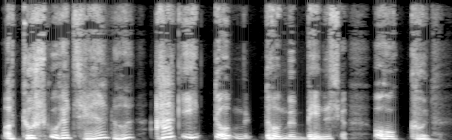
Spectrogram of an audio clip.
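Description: Guy doing a desperate sick widow from an audiobook, sobbing, husky, pitched way up. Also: expressive, no echo, studio quality. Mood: anguished, protective. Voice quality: hoarse, plaintive. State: crying. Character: frantic, anguished sick widow, shrieking in defence of a girl.

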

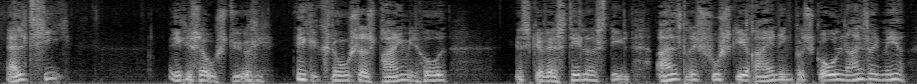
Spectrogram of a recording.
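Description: A panicked woman patient begs and whispers hoarsely, her voice pitched high and strained with fear, as a male narrator with a gravelly, husky tone puts her on. The delivery is dry and close. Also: steady tone, dry recording. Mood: feverish murmuring. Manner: hoarse whispering, desperate pleading.

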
